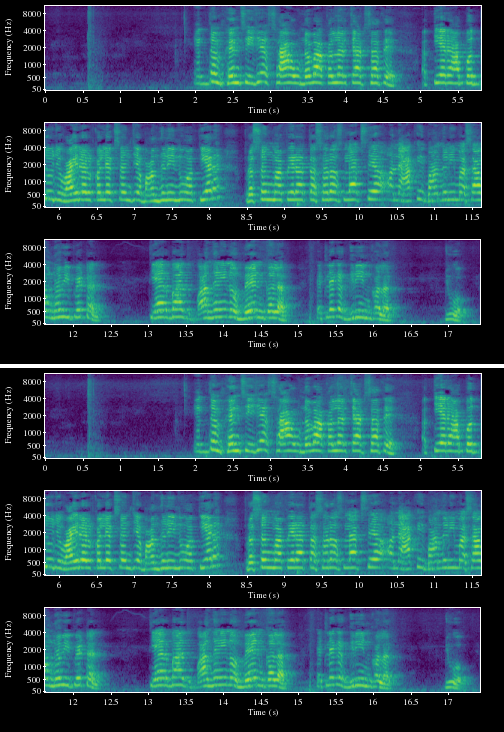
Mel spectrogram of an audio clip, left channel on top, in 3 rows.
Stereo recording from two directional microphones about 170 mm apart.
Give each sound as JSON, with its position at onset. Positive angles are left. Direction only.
{"t": 2.0, "sound": "a woman's voice", "side_deg": 5}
